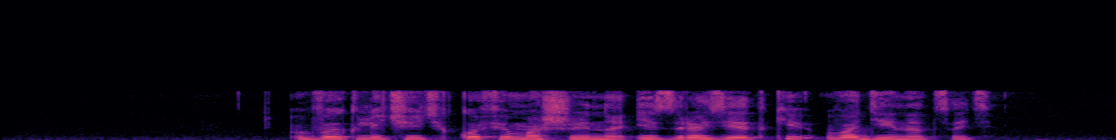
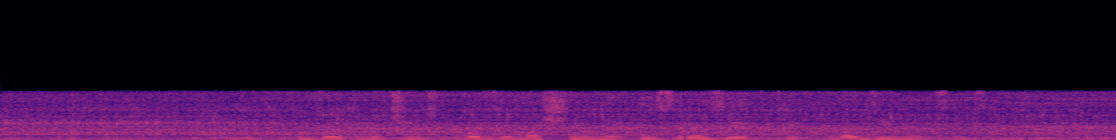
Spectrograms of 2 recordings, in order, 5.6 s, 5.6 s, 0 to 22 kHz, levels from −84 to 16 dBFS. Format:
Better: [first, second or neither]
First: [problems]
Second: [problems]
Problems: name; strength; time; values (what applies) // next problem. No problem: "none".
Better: first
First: none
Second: background sound (Water tap, faucet); as loud as the speech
